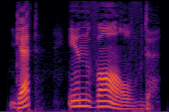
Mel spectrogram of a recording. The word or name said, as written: get involved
